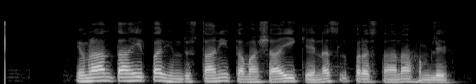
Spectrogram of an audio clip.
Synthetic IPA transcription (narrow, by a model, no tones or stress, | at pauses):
ɪmɾaːnt̪aːɦɪɾpɐɾɦɪ̃nd̪ust̪aːnit̪ɐmaːʃaːikenɐslpɐɾəst̪aːnaɦɐmleː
